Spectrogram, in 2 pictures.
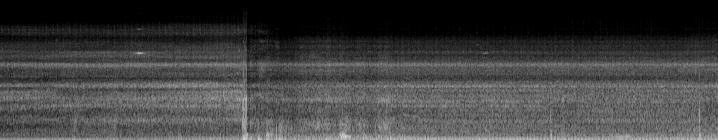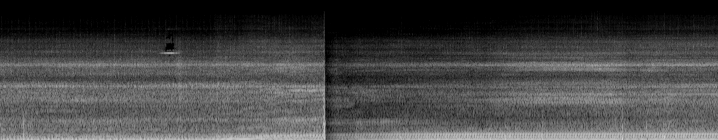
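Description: Heavy engine of construction machinery running steadily, with a few metal clanks in the first several seconds. About two-thirds of the way through, its speed rises and it holds at the higher speed.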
